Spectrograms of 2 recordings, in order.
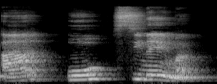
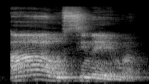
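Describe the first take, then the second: First: The two small words are said separately. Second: The two small words are joined together. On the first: The speaker calls it wrong. "você não vai falar" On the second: The speaker calls it right. "Você vai falar ao cinema"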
